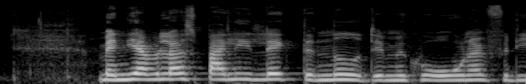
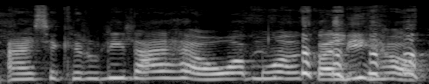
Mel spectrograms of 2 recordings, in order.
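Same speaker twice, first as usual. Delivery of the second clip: higher, louder pretend-casual chatter; put-on breezy parent; 6 semitones higher, 4 dB louder, faster than usual. Mother hiding from French dad at party, put-on cheery voice. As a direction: act busy to dodge someone. Acting out diverting play while hiding.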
